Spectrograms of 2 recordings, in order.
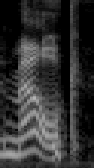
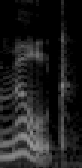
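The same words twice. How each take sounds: First: The vowel sounds like an 'eh' sound. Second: The vowel sounds like an 'ih' sound. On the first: "you said milk" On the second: "instead of milk"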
